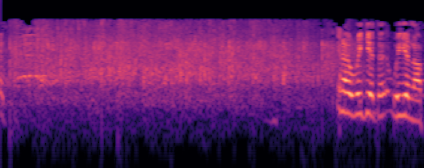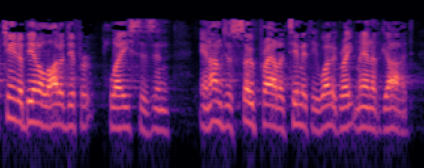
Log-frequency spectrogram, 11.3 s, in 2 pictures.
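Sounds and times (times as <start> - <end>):
speech: 0.0 - 0.3, 4.5 - 11.2
audience clapping loudly: 0.0 - 5.2.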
